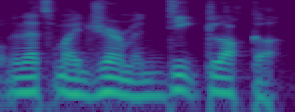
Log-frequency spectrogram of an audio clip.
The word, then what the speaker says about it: Die Glocke: So it's actually two words, D-I-E, as like die, as we would pronounce it, and Glocke, not Glock like the gun, but with an E at the end of it.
